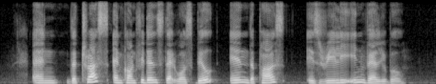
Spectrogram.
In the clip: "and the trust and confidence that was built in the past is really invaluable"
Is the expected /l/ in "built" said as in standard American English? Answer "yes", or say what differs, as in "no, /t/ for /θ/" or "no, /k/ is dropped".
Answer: yes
